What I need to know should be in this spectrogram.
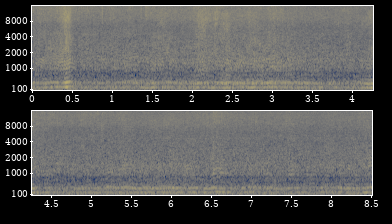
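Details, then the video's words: Bees swarming out of their hive: a constant buzzing hum, deep and steady, with one sharp nearby bee pass at the start and faint rises as single insects fly close. "bees therapy swarm natural buzzing sound"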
